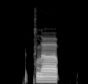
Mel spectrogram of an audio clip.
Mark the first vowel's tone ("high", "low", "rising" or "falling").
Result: falling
